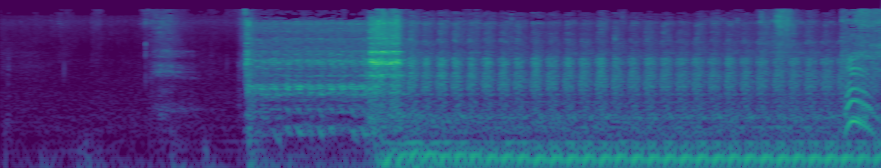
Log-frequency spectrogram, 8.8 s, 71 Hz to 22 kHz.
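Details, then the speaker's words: 2001 Chevrolet Silverado Duramax LB7 diesel, cold start in freezing weather after starter replacement, after wait-to-start: brief crisp crank then fires into steady even clatter; clean cold start. "She is cold-blooded, but I'll do it again just to let you hear it. Way better."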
